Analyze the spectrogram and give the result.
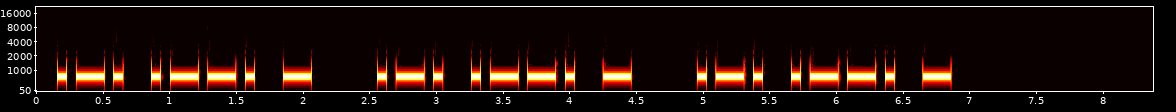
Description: Morse code, heard as a keyed tone, about 17 wpm, 700 Hz. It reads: RPT RPT RPT
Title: Abbreviations Repeated 3x - 17wpm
